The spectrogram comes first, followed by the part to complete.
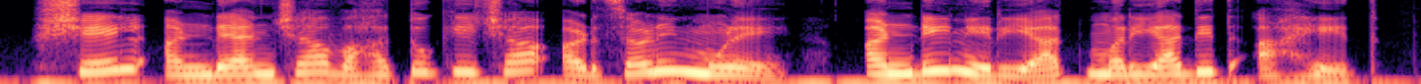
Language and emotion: Marathi, neutral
